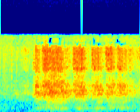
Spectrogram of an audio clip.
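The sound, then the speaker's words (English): A motor saw is started after a brief quiet moment and bites into a log being run through it, giving a loud, steady rasping drone with a slight pulsing rhythm and no voices. “start the saw going.”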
